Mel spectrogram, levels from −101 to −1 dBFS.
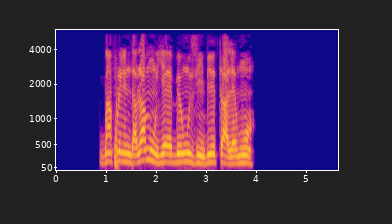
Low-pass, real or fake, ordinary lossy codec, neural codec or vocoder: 5.4 kHz; real; MP3, 48 kbps; none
